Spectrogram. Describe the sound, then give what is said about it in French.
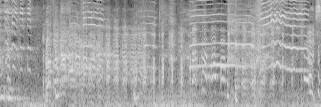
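A young American boy who swallowed a dog toy laughs: a loud, continuous laugh that comes out as high, rubbery squeaks and honks, like a squeezed dog toy, bursting in rapid uneven pulses, with other voices faintly underneath. “Vous avez pas vu le jeune garçon américain ce week-end admis aux urgences après avoir avalé un jouet pour chien Alors tout va bien, je vous rassure pour euh, le gosse, mais quand il rit, bah ça s'entend un peu.”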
